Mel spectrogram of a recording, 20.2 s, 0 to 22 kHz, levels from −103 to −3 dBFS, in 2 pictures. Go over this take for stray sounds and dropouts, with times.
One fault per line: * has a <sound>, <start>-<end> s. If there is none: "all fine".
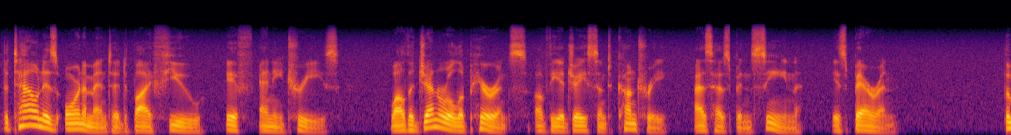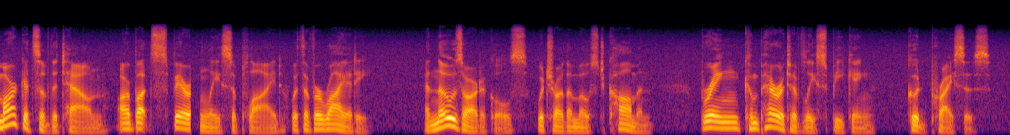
* has a dropout, 12.0-12.1 s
